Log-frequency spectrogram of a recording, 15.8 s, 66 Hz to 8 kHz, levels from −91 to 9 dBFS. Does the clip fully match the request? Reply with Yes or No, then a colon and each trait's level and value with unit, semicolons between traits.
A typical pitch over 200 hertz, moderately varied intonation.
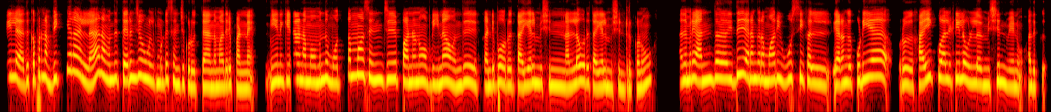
Yes: high, 240 Hz; average, 4.1 semitones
